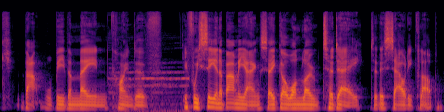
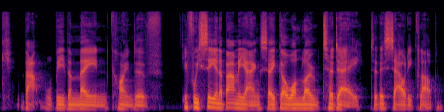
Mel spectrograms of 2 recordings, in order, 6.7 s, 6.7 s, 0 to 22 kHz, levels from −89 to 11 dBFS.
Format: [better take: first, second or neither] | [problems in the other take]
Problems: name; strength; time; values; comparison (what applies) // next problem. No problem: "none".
second | alarm; faint; from 1.5 to 3 s; peak 15 dB below the speech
